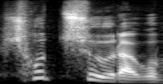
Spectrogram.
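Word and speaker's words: 焼酎: 사케가 발달하게 되죠 그리고 일본에서는 이제 소주를 쇼츠라고 발음을 하는데 일본의 셔츠 같은 경우에는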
